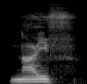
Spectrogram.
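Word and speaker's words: knife: के silent, N के पहले आया हुआ के प्रायः साइलेंट हो जाता है, जैसे नी, घुटना, नॉलेज, नाइफ, नॉट।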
